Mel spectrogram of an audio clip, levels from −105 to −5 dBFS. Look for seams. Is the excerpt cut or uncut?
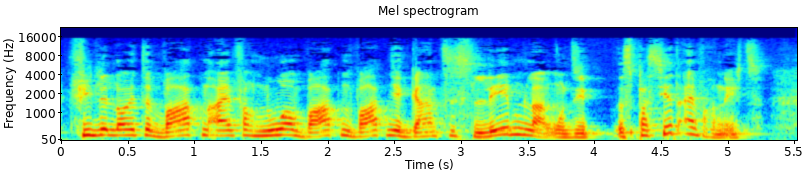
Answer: uncut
